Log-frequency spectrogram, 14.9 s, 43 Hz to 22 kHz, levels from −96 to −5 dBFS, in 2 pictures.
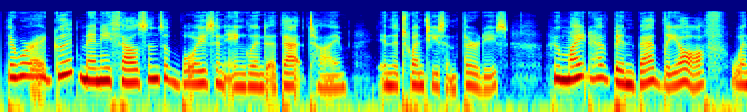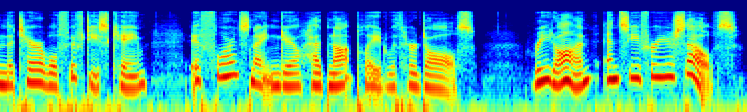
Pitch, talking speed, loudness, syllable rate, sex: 225 Hz, 175 wpm, -19 LUFS, 4.8 syllables/s, female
